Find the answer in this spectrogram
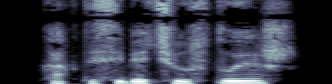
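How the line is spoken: Whispered question. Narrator (Russian): снова шепотом спросила она

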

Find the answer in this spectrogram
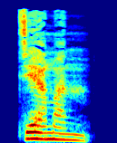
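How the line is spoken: Hiss from outside. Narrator (Russian): раздалось шипение с улицы

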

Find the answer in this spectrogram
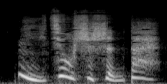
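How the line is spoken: Astonished shout in unison. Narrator (Chinese): 三位神明惊讶地齐声喊道

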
